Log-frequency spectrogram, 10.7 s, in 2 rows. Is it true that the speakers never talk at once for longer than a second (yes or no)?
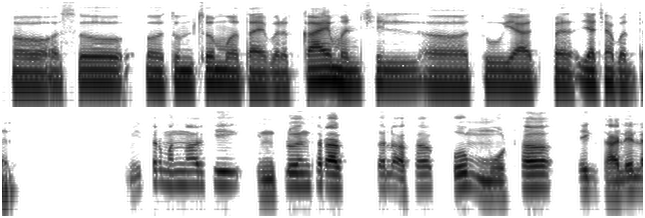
yes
